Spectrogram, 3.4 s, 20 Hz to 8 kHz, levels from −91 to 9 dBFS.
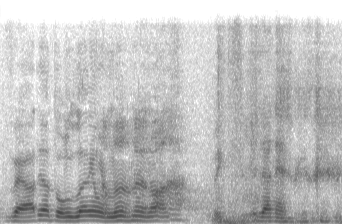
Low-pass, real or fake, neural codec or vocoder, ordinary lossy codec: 7.2 kHz; fake; codec, 16 kHz, 1 kbps, X-Codec, HuBERT features, trained on LibriSpeech; Opus, 64 kbps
